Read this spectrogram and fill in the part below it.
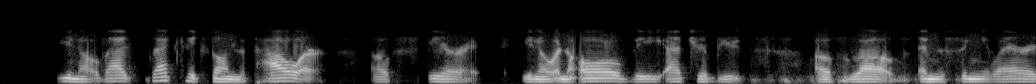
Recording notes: ACIM Daily Conference Call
